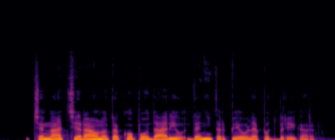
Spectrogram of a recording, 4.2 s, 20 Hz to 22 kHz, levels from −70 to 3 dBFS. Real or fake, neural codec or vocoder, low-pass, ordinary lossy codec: fake; codec, 44.1 kHz, 7.8 kbps, Pupu-Codec; 14.4 kHz; MP3, 64 kbps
